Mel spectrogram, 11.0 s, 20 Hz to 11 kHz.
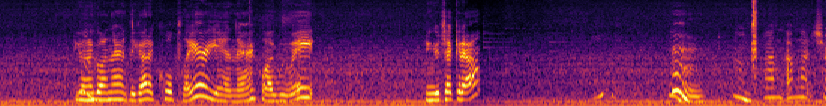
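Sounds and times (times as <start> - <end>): car engine humming: 0.0 - 11.0.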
